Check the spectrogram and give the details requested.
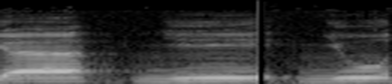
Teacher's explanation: perhatikan di huruf jim, ja, ji, ju, tidak ada angin yang keluar, ya. Ja hi, kemudian huruf ha-nya sempurnakan dari wasatul halq, ya, dari tengah tenggorokan, ya.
